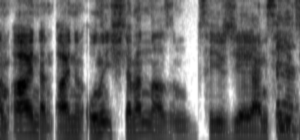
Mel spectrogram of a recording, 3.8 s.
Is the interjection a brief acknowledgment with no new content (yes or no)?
yes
